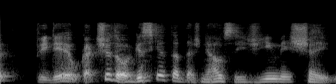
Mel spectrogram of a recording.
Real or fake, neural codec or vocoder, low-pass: fake; codec, 16 kHz, 0.5 kbps, X-Codec, WavLM features, trained on Multilingual LibriSpeech; 7.2 kHz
